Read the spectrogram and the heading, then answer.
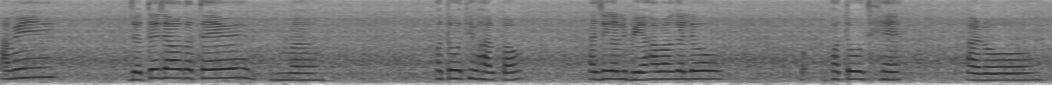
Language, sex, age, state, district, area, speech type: Assamese, female, 18-30, Assam, Darrang, rural, spontaneous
